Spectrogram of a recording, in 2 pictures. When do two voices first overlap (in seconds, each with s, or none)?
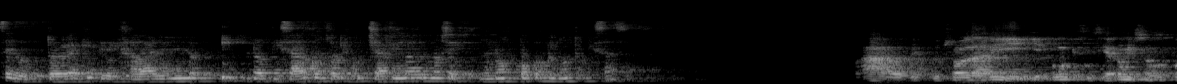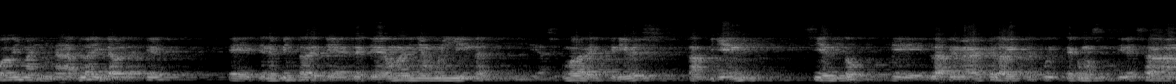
none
